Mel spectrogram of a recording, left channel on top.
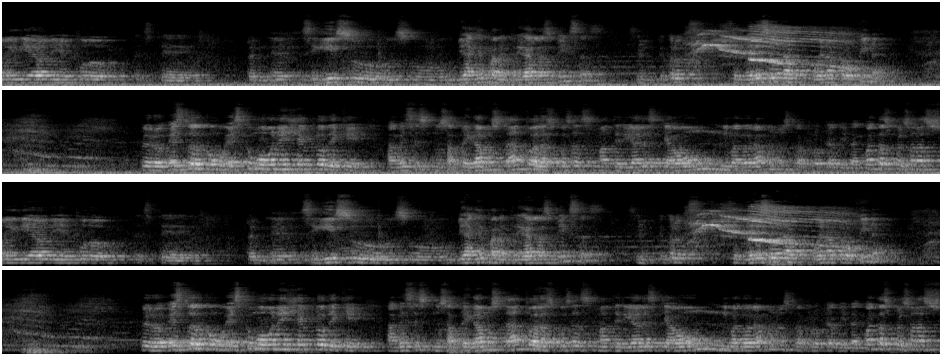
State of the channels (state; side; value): noise; left; rumble, 9 dB below the sound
